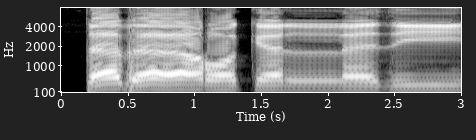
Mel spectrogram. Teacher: kemudian rnya dibaca tebal karena dia Ro berharakat fathah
